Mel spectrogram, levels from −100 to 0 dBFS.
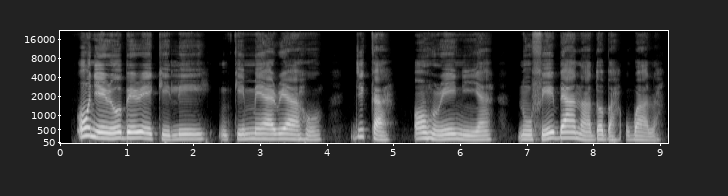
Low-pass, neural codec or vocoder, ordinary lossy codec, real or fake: none; none; none; real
